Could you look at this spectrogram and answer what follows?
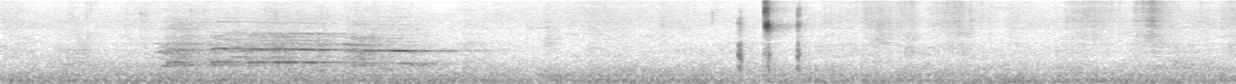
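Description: A rooster crows once, a single held call about two seconds long that falls away at its end, starting about a second in. A couple of seconds later comes a quick cluster of three sharp clicks, the loudest sound here.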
